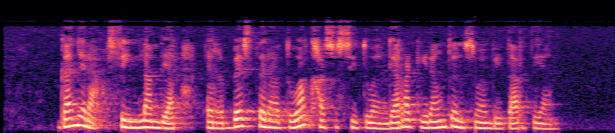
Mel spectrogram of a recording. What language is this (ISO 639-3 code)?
eus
